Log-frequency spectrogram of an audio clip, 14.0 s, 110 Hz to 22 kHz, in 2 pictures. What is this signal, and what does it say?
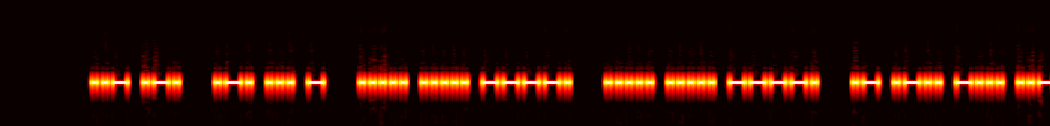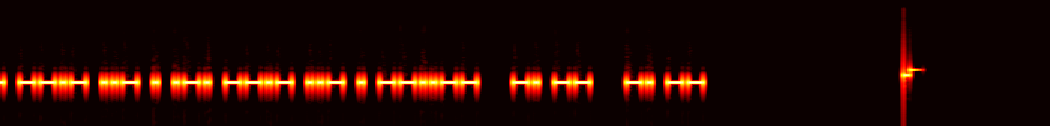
Morse code, heard as a keyed tone, about 34 wpm, 700 Hz. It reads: UR RST 559 559 ALBUQUERQUE, NM NM
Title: Practice QSO - Exchange 1 - Beginning - 35wpm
